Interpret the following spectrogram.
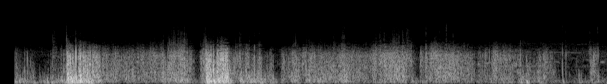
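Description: Wind buffeting the microphone in gusts over a steady rushing noise, with two louder gusts in the first couple of seconds.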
